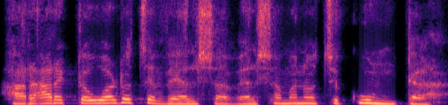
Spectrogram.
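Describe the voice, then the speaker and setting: A man's voice: high-pitched, dry recording, studio quality. Man teaching German words. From Bangladesh. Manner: repeats and slowly spells out words. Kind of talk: live online class explaining vocabulary.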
